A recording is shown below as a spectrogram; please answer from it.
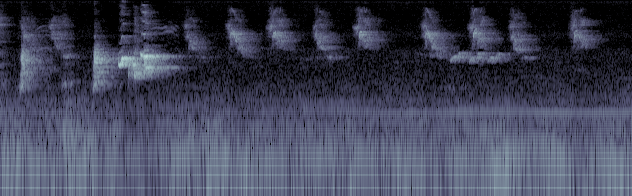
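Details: A wild bulbul opens with a loud, rich warbled phrase, followed by a series of short, high, sharp chirps repeated about twice a second, plus one brief buzzy note.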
